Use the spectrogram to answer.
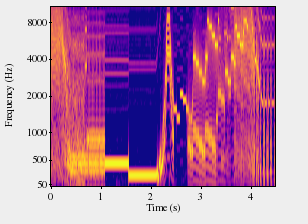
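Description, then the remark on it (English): Electronic oscillator on its cyan high-frequency sine and noise setting: loud glitchy harmonic bursts, two steady pure tones, a fast upward-then-downward pitch sweep, then stepping, warbling tones. No voices. “And back to cyan, which was high frequency sine and noises.”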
